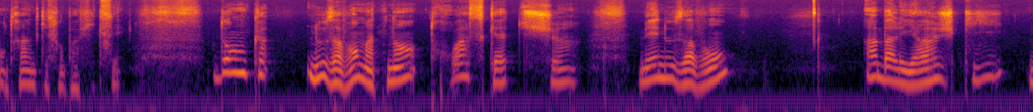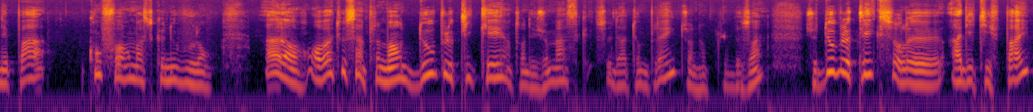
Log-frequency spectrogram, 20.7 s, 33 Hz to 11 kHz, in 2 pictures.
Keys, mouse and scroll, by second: 0.4 click, 2.1 click, 4.1 click, 4.4 space, 5.3 click, 6.0-8.0 drag, 8.7 click, 9.2 space, 11.7 space, 16.0 click, 16.5 space.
